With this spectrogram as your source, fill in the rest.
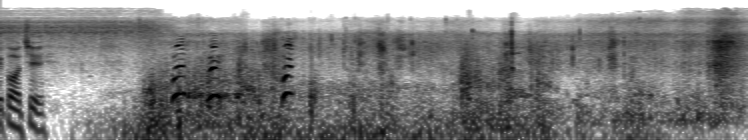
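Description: Skis hiss and rumble through deep snow.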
